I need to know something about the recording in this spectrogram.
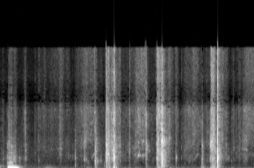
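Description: Playing cards riffle and snap as they are shuffled by hand.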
